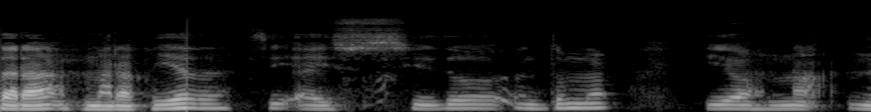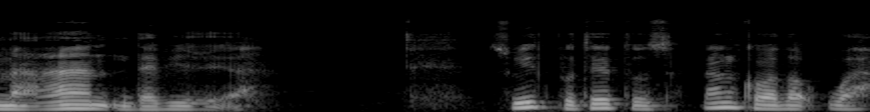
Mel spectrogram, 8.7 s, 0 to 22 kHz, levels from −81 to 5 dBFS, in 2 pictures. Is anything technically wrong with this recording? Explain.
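Yes, there are two problems here.

Throughout, the speech sounds watery and swirly, with nothing above about 11.1 kHz. That's the signature of MP3 compression, likely at a low bitrate around 48 kbps: the encoder runs short of bits, chops the top end, and lets weak frequency detail flicker between frames.

At 0.93 s there's a sudden gain jump. The level drops by about 7 dB in one step and stays down to the end, taking the background noise with it, likely a digital gain change applied instantly with no ramp.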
